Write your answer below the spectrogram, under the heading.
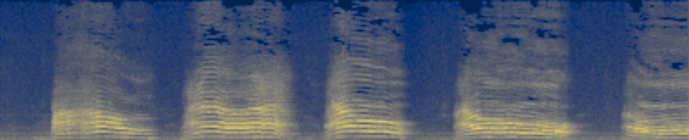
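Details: Maine Coon cat talking indoors in the middle of the night, caught on tape: five long, drawn-out, wavering meows about a second each, rising then falling, spaced roughly a second apart in a quiet room with a faint low hum.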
